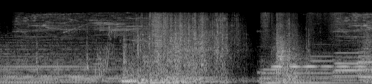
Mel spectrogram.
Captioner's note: crash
